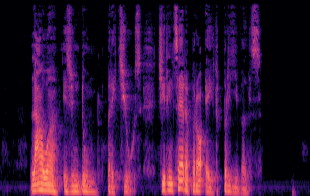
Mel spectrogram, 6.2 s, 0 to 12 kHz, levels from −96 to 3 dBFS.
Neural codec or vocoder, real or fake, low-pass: none; real; 10.8 kHz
